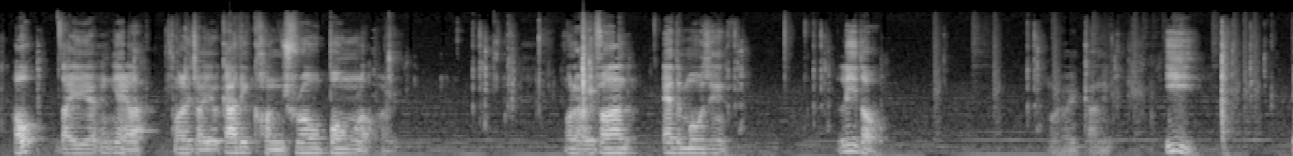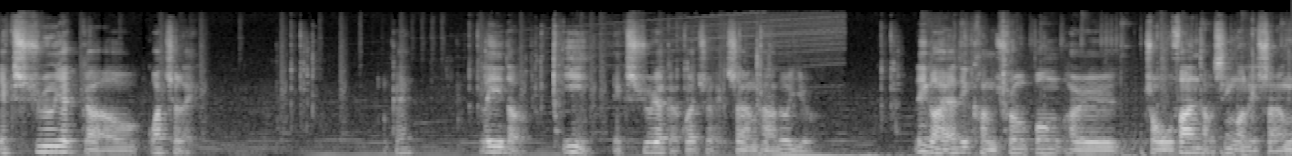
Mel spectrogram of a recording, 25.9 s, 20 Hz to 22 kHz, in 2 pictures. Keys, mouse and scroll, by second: 0.5-1.0 scroll up 1, 1.0-1.4 scroll down 1, 1.4-4.7 shift+middle drag, 4.7 click, 5.8 Tab, 7.2 click, 8.1 click, 10.2 click, 12.2 e, 17.6 click, 18.4 e, 20.1 click, 20.5 e, 22.4 click, 22.9 e, 24.9-25.8 middle drag.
